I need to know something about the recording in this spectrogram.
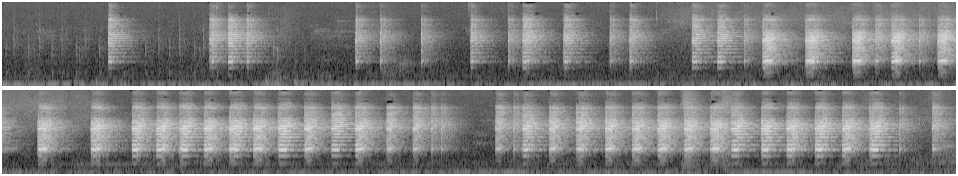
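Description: Makro Gold Kruzer metal detector, set to its Micro program at high gain, sounding its target tone as a tiny thin gold chain is passed over the search coil: a few scattered beeps at first, then a fast run of high beeps, about four a second, with a brief break near the end.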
